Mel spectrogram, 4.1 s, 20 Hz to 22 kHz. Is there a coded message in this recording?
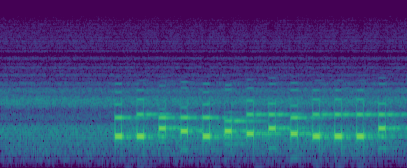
Yes: DTMF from 1.1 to 3.9 s, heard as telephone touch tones, dialled by machine, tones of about 70 ms, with room echo. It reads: 2308276#5333#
